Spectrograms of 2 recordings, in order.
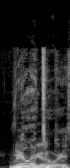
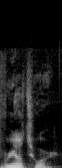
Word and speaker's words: realtor: Wait, how do you say that word? It's realtor. Yeah, it's real tour. It's not real, right?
